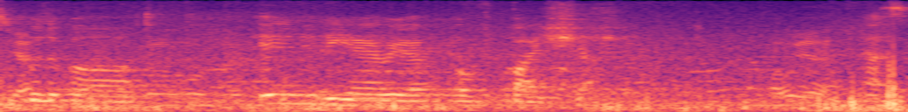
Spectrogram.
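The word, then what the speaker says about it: Baixa: the most prominent boulevard in the area of Bisha. Oh yeah that's spelled B A I X A Bisha.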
